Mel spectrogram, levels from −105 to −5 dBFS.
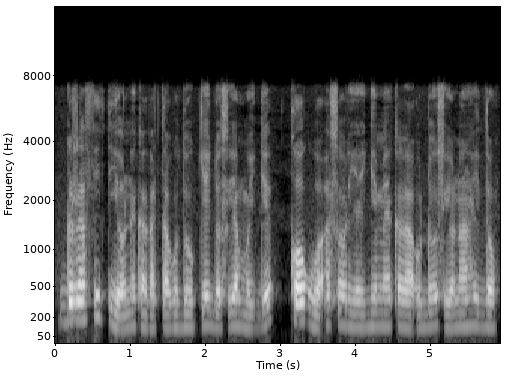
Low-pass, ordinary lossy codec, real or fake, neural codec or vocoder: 7.2 kHz; Opus, 64 kbps; real; none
